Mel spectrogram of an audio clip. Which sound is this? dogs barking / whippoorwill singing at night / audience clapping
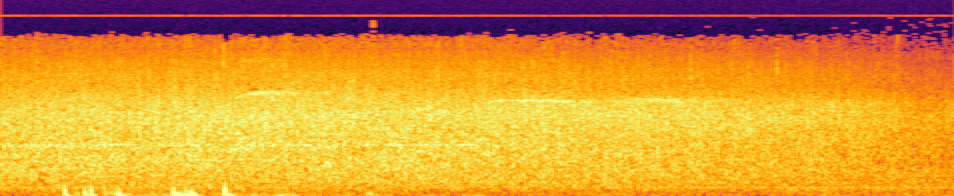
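audience clapping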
